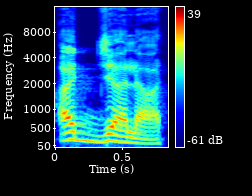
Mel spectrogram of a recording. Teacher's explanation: حمزہ زبر آ کی ساؤنڈ اب نکلے گی اور اس کو جیم کے ساتھ دباؤ کے ساتھ ادا کرتے ہوئے جیم کی حرکت کو لمبا نہیں کریں گے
